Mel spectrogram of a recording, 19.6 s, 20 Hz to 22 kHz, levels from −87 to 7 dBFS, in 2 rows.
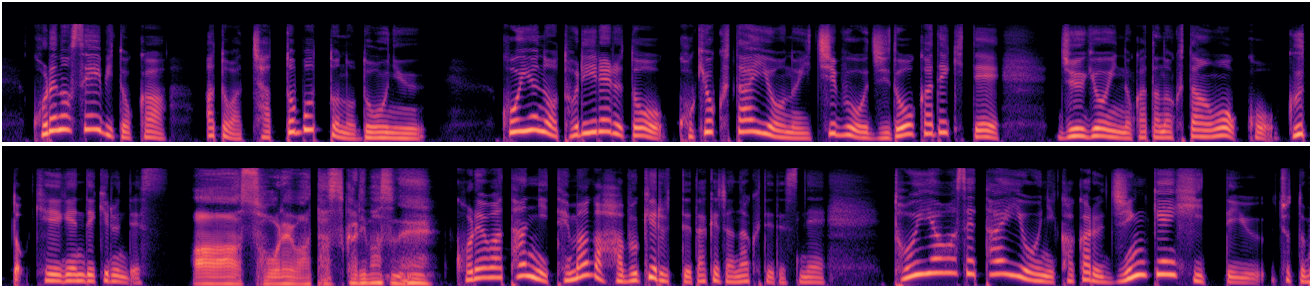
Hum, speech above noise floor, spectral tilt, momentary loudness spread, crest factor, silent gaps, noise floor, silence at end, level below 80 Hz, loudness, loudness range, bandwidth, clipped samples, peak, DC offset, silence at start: none; 43 dB; -6 dB/octave; 11 LU; 16 dB; none; -63 dBFS; 0 s; -50 dBFS; -21 LUFS; 2 LU; 12 kHz; under 0.1%; -4 dBFS; under 0.1%; 0.25 s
